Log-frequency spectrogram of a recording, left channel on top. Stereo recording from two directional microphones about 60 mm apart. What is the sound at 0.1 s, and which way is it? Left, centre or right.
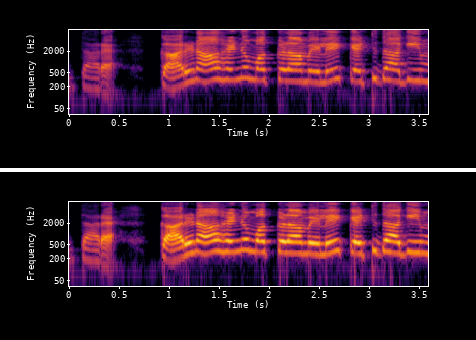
A woman's voice, right.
